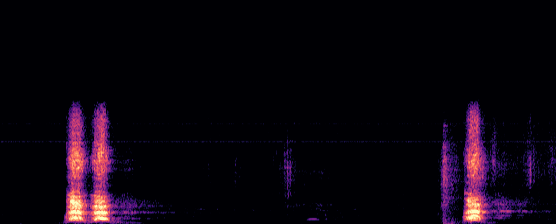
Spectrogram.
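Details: German Shepherd puppy barking: a quick double bark, then silence, then a single sharp bark about three seconds later, with a quiet background.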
